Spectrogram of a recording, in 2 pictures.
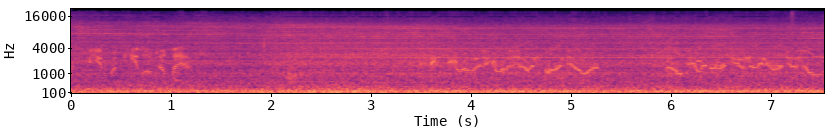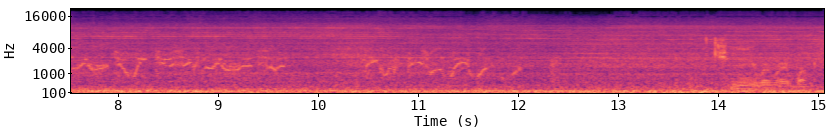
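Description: Steady, loud drone of a simulated aircraft engine on approach to land in Microsoft Flight Simulator, continuous throughout with faint chirpy radio voices layered over it.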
